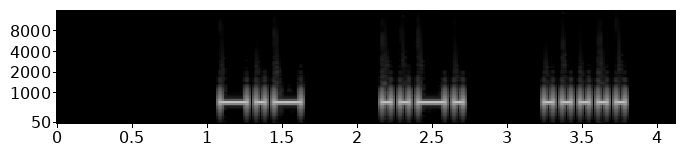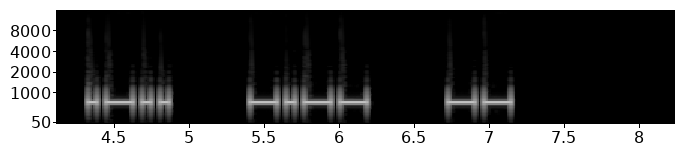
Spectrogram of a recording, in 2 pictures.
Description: Morse code, heard as a keyed tone, about 21 wpm, spaced as for 11 wpm, 700 Hz. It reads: KF5LYM
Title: USA Call Signs - 6 Characters - 3x Character Spacing - 20wpm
